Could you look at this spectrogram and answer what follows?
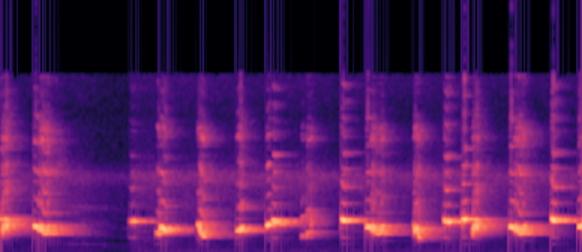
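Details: Sooty-headed bulbul of the Javanese trucuk type in rapid 'ropel' song: loud, clear whistled phrases of short slurred notes, many dropping in pitch, delivered in quick bursts with one brief pause; no other sounds.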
